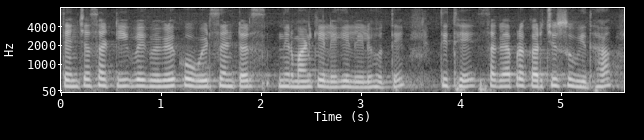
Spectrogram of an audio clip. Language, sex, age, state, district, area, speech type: Marathi, female, 18-30, Maharashtra, Satara, urban, spontaneous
